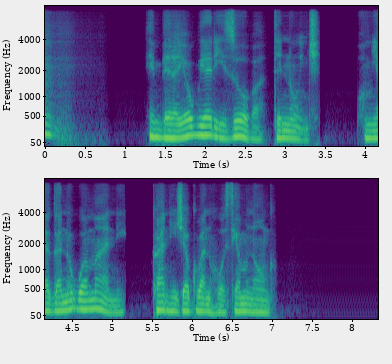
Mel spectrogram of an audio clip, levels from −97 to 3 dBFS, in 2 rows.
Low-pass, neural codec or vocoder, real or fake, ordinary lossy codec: 7.2 kHz; codec, 16 kHz, about 1 kbps, DyCAST, with the encoder's durations; fake; none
